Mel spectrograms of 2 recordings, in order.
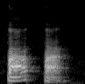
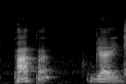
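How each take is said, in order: First: Papagaio said loud, split into pa-pa-ga-io; syllable by syllable. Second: Papagaio drawn out slowly, syllables joined back up; slowly blended. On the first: Teacher breaking a word apart for the child, loud syllables. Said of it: "daí eu peço pra que a criança junte". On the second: Teacher showing the child how to join the sounds, slow blend. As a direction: glide slowly through papagaio as one word. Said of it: "ela junte papagaio". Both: Shown as a demonstration.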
